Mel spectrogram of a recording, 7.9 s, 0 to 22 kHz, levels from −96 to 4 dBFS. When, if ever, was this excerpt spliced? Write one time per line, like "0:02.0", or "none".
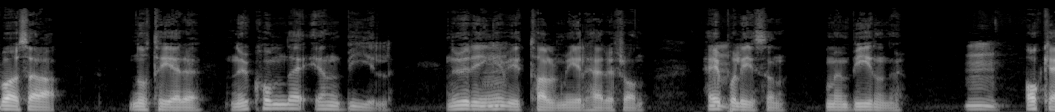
0:03.9
0:06.2

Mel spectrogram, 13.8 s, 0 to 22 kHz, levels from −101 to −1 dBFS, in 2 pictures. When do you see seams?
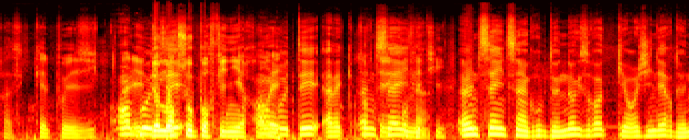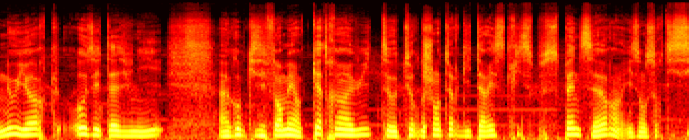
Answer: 0:04.5
0:11.1

